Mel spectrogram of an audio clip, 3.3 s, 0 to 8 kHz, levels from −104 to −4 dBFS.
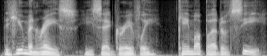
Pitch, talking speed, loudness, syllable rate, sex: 105 Hz, 195 wpm, -19 LUFS, 4.8 syllables/s, male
